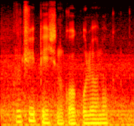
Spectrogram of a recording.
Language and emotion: Russian, sad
